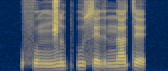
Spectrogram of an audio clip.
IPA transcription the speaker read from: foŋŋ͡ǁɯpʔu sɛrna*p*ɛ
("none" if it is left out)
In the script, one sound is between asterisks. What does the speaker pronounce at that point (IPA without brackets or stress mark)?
t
